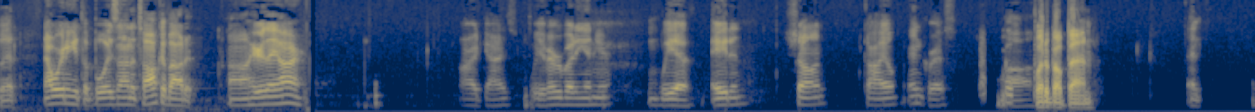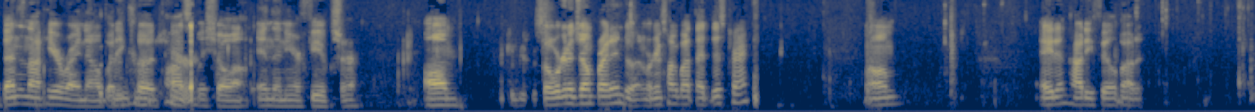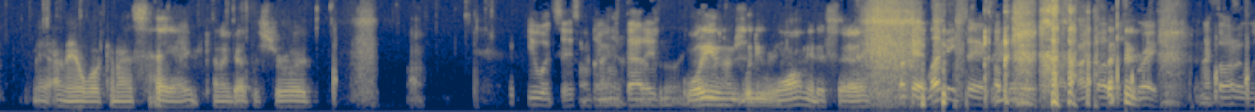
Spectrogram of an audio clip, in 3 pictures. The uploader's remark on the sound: Sorry for the rough audio.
